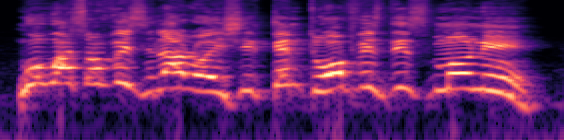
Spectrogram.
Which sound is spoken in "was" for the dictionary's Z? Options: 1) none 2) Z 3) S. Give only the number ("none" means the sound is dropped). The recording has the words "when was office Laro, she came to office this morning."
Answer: 3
